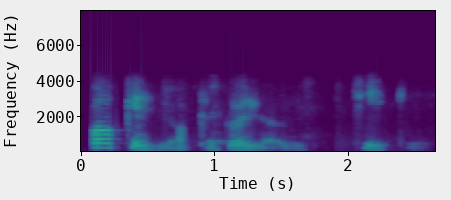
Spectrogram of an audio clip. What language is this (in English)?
Punjabi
